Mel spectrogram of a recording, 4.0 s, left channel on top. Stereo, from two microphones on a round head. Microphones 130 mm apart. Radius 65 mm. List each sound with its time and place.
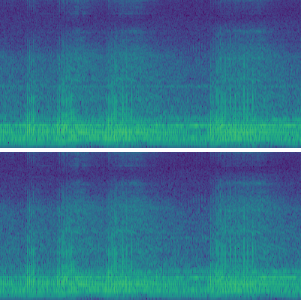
0.0 s a motorcycle: 10° right (ahead or behind); by 4.0 s 15° right (ahead or behind)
